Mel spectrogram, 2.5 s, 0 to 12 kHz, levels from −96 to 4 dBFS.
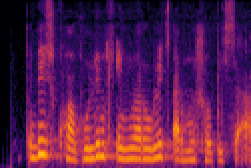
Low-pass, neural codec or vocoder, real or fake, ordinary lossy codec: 10.8 kHz; none; real; Opus, 16 kbps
